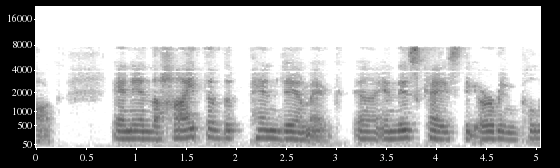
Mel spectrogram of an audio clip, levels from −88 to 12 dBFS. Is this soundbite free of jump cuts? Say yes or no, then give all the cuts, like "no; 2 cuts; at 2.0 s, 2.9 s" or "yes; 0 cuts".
no; 1 cut; at 3.2 s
